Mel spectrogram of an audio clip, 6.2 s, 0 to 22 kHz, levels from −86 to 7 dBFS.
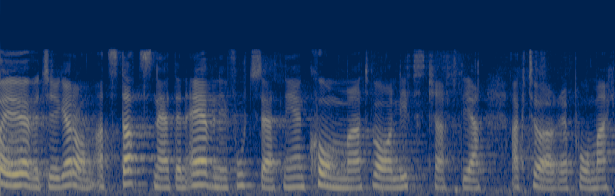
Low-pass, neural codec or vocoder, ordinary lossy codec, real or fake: none; none; none; real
